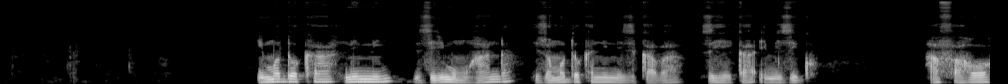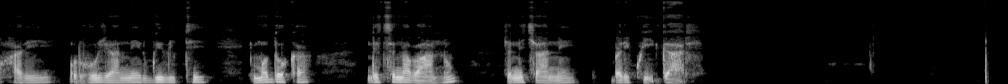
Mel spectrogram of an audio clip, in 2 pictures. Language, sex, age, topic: Kinyarwanda, male, 25-35, government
